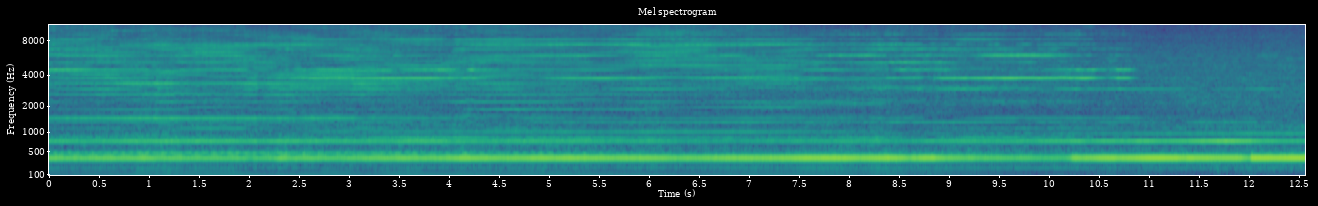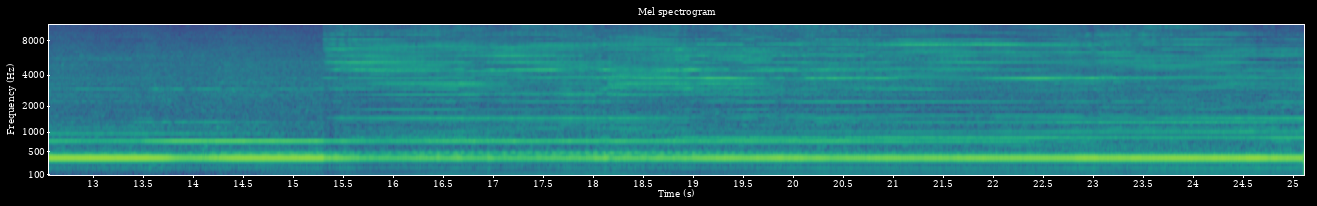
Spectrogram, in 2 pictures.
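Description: A router on a router table trims the edge of a timber board in repeated passes, a steady whining motor drone with shifting cutting noise that drops briefly between passes.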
